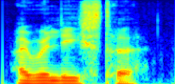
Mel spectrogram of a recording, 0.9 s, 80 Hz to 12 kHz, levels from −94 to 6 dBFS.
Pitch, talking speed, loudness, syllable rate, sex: 110 Hz, 205 wpm, -14 LUFS, 7.5 syllables/s, male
